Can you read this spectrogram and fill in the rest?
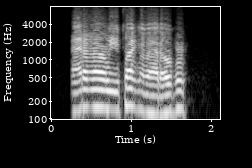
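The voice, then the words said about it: Electronically altered voice. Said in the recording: “Did you just stumble upon a voice changer?”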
